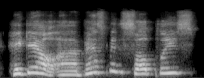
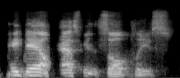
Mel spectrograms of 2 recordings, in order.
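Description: First: The voice rises at the end. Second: The voice falls at the end. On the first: The speaker sounds like he is begging. "Sounds like I'm begging him to please pass me the salt" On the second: The speaker sounds like he is demanding with authority. "the other is pass me the freaking salt"

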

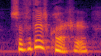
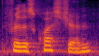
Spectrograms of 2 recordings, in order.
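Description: First: It is said frenetically fast and jumbled. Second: It is said clearly at a normal pace.

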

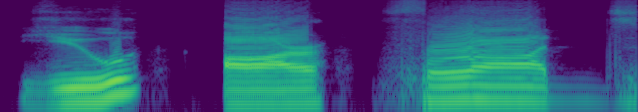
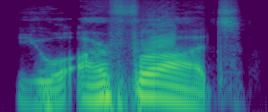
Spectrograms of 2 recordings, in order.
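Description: First: It is said very slowly. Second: It is said at normal speed.

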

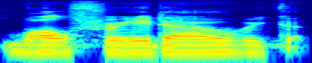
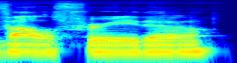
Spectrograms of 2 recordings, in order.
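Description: First: The name begins with a W sound. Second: The name begins with a V sound. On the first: "their names begin with W's" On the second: "you pronounce it like a V"

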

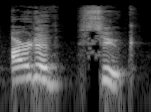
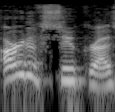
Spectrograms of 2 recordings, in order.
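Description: First: The name is said with a French accent. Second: The name is said with a plain English accent.

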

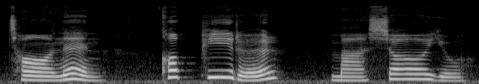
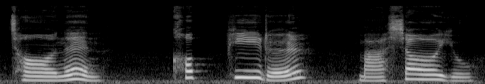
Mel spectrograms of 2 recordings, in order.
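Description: No difference in how they are said.

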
